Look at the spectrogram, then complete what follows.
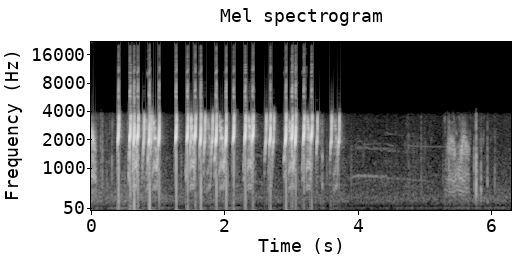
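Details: A dense, rapid chatter of clipped high quail notes for nearly four seconds, then a pause and one softer buzzy burst at the end.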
